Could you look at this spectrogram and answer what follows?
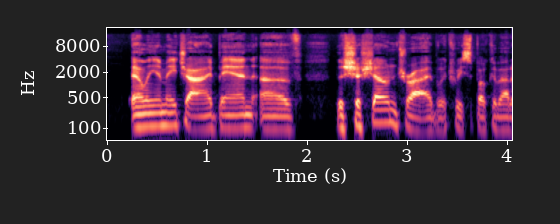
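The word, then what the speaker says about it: Shoshone: Is it Shashon or Shosonyi? Shosonyi. Is it Shashony? That's what I've always heard, but then again, I always heard it was Saka Ja, too. I know. I believe it's Shony.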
